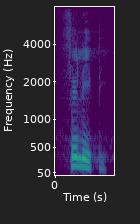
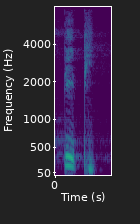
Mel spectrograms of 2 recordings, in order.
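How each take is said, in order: First: The name is said in full, three syllables. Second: The name is shortened to two syllables. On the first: The child has grown up. "Agora tá falando como?" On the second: A small child is saying his own name. "Ele fala assim, ó"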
